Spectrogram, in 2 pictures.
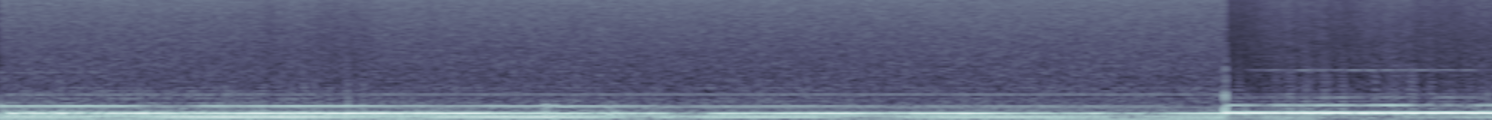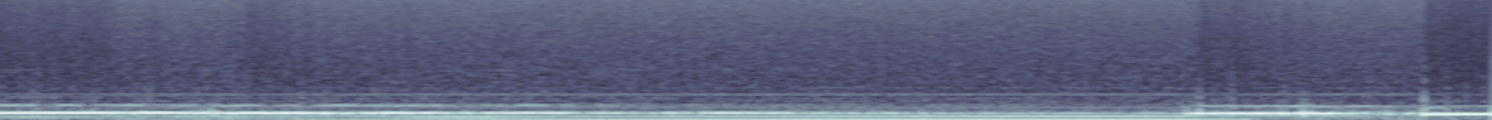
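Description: Ambient drone music made of low, sustained, steady tones. The chord shifts abruptly about six seconds in and again near the end.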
